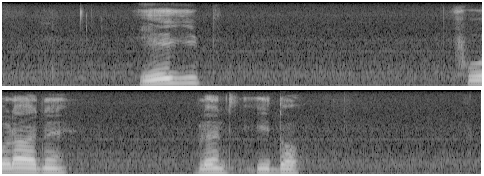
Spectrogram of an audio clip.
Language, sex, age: Venda, male, 37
